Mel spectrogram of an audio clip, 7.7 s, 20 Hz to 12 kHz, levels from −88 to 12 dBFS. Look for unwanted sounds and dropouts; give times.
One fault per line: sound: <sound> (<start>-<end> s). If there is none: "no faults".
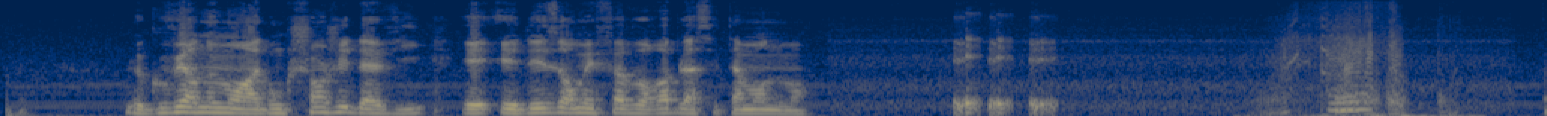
sound: laugh (4.8-5.3 s)
sound: squeak (6.2-7.5 s)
